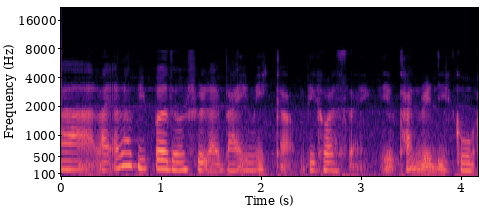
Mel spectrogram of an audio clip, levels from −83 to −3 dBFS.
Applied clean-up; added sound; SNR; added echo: none; none; none; none.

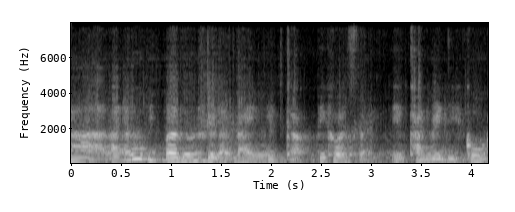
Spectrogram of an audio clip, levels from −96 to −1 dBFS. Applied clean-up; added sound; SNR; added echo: neural separator model SepFormer DNS4.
